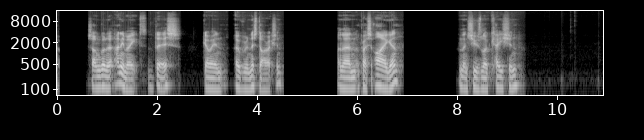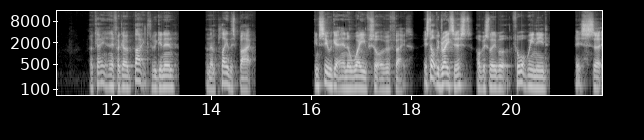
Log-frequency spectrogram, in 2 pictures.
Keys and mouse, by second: 0.9 ctrl+middle click, 1.2 shift+middle drag, 1.7 middle click, 3.0 g, 6.9 i, 12.4 shift+Left, 13.8 middle click, 14.4 space, 16.7 middle click, 17.1-21.8 ctrl+middle drag.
